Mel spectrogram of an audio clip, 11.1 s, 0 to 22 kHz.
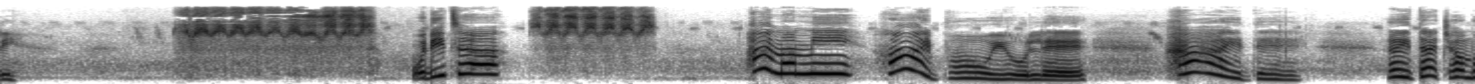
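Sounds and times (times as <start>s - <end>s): insect stridulating buzz: 0.0s - 7.1s, 9.7s - 10.8s.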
